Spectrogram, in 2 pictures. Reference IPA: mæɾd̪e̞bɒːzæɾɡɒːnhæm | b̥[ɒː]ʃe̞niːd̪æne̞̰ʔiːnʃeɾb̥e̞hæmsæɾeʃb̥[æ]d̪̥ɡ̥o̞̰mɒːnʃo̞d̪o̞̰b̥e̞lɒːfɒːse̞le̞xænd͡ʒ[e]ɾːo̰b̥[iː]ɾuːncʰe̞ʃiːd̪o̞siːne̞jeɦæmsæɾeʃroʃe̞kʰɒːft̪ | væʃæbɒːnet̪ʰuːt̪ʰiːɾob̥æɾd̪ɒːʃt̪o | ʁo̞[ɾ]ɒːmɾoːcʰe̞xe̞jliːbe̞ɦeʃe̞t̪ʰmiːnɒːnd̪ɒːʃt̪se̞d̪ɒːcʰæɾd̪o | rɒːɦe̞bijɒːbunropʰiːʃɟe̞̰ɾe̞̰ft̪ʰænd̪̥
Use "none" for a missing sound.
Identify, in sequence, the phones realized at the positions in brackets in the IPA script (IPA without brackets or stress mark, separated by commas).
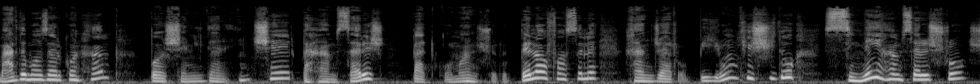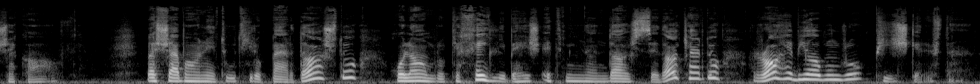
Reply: ɒː, æ, æ, iː, l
